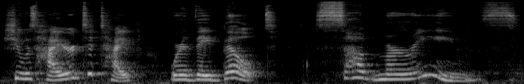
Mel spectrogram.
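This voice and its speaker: A woman reading a rhyming children's picture book aloud as a teacher, with theatrical, deliberate, emphatic phrasing. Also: on the high side, expressive. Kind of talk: expressive children's read-aloud of rhyming verse.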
